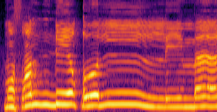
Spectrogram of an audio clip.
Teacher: Kalau bila guna itu melebur huruf ini ya, melebur tanwin atau tanwun ke huruf berikutnya dengan tidak dengung. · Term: idgham bila gunna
